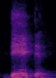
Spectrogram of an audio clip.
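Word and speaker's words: debt: भी लिखे हुए हैं जहां हम बी का उच्चारण नहीं करते। तो देखो ये डेट, क्या है ये, डेट, बी का उच्चारण नहीं करते, है ना।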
